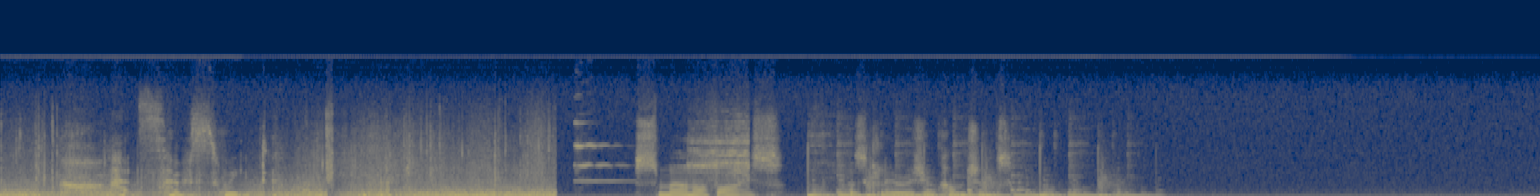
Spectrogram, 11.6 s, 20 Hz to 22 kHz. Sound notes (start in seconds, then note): 4.2 ding!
